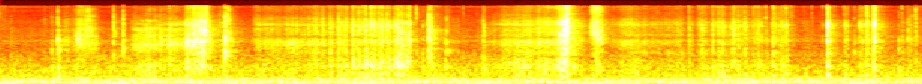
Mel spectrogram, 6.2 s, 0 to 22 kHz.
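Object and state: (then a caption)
Dry bar soap being shaved. A thin, solid, dry yellow bar of soap held in the palm is shaved with a metal utility blade. The clip is quiet, with a faint low hum underneath and a string of crisp, bright scraping and cutting strokes. The sharpest strokes snap out near 1.3, 3.8 and 5.5–5.9 seconds.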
